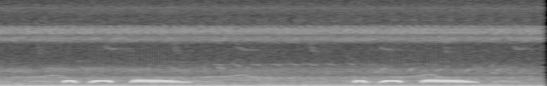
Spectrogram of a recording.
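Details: Spotted dove that is not yet good at its song, practising: twice it gives two short hooped coos and then a long falling coo, against a soft steady high hum.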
